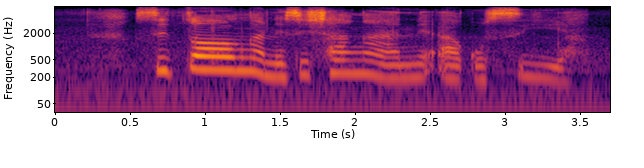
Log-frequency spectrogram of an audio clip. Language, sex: Swati, female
